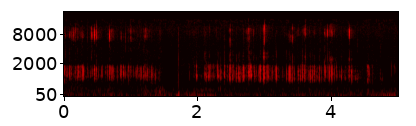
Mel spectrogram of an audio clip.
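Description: Long nails scratch the bristles of a round blue silicone bristle scrubber resting on fur. A quiet, dense scratching rasp centred around 1 kHz fills the clip, with a brief lull in the middle and faint bright ticks on top.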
